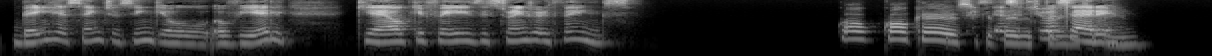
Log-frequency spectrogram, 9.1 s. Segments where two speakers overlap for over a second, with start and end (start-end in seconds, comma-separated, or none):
7.1-8.5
